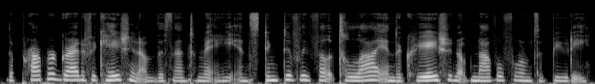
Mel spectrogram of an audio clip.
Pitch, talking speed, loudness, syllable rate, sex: 180 Hz, 190 wpm, -19 LUFS, 5.7 syllables/s, female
